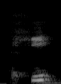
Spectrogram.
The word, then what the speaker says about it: he: de la tercera es he is. Esta es una H aspirada y en el momento de pronunciar se transforma o se le pronuncia como una J. Por eso lo digo he is.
